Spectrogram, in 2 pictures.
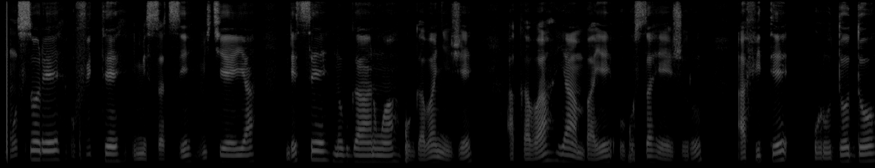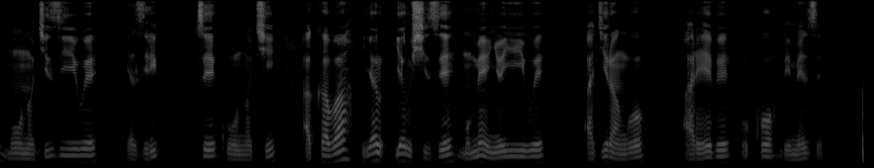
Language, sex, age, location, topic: Kinyarwanda, male, 25-35, Kigali, health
